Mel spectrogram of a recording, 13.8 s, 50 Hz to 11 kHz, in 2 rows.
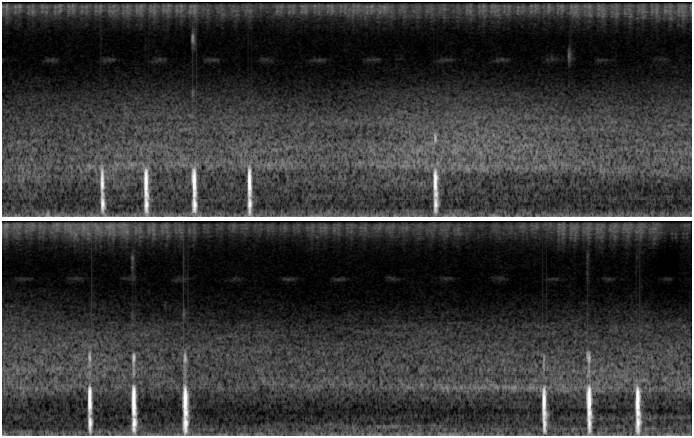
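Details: Ultrasound-detector recording (Pettersson D 100) of a Southern Oak Bush-cricket, Starnberg, Germany, August 2023, noise-reduced; short crisp taps come in clusters of three or four separated by several seconds of quiet hiss.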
